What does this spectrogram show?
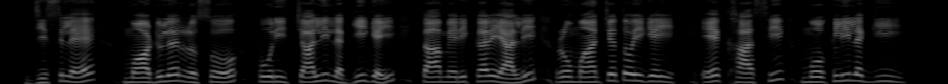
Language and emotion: Dogri, happy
